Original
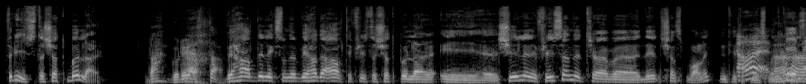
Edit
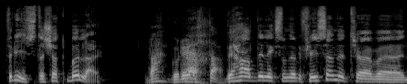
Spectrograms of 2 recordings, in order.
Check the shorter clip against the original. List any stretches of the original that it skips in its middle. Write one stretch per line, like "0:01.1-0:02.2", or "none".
0:03.0-0:05.3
